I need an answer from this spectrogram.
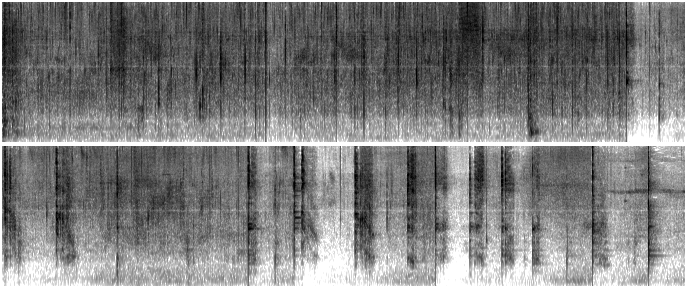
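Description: Canned fish in tomato sauce sizzling in a wok while a spatula scrapes and stirs it, stirring in a heap of sugar. The sizzle is dense for about the first nine seconds, then drops away, leaving separate scrapes and clicks.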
